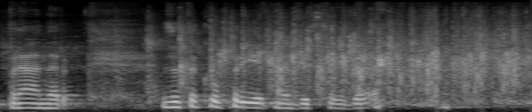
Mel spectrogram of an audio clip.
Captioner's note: clapping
